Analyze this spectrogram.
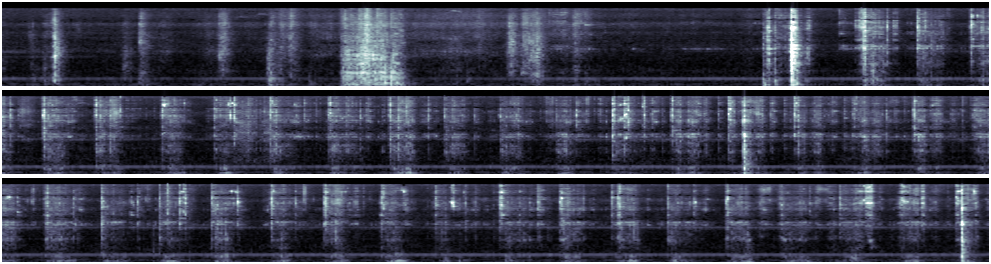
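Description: Green glass wine bottle being turned by hand in a chipboard jig against a glowing heating coil, giving a run of small rubbing clicks two to three a second over a faint steady hum. A short rustle comes about three and a half seconds in, and a sharp knock about eight seconds in is the loudest sound.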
